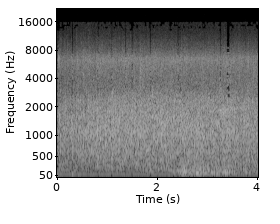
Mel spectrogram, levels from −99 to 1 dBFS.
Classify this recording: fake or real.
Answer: real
